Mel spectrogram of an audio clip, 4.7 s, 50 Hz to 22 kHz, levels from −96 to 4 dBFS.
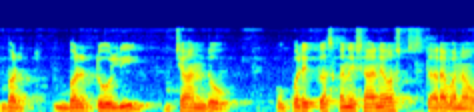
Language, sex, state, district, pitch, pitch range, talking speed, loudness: Hindi, male, Chhattisgarh, Balrampur, 120 Hz, 115-125 Hz, 190 wpm, -16 LUFS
